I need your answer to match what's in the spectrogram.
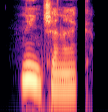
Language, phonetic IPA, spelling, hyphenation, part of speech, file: Hungarian, [ˈnint͡ʃɛnɛk], nincsenek, nin‧cse‧nek, verb, Hu-nincsenek.ogg
- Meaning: third-person plural present of nincs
